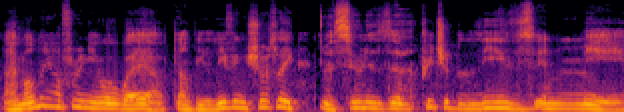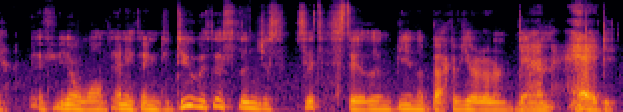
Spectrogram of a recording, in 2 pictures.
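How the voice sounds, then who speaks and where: A man's voice: on the high side, warm tone, breathy edge. Sly coaxing demon, voiced by a man. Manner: taunting, coaxing, drawn-out. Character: sly scheming male demon possessing a man.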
